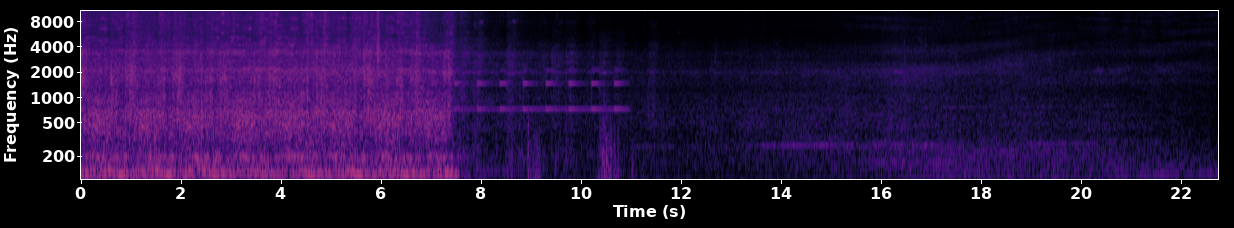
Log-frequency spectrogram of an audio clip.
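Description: Freight train of container flatcars rolling past close by: a loud steady rumble of steel wheels on rail that cuts off suddenly about a third of the way in as the last wagon clears. A pulsing beep, about two a second, follows for a few seconds, then the train's rumble fades into the distance.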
